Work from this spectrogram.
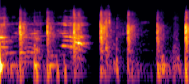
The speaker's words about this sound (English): Come on here. Clap your hands and say hallelujah.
